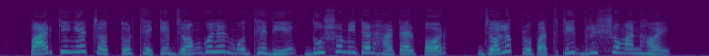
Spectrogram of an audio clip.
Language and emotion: Bengali, neutral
